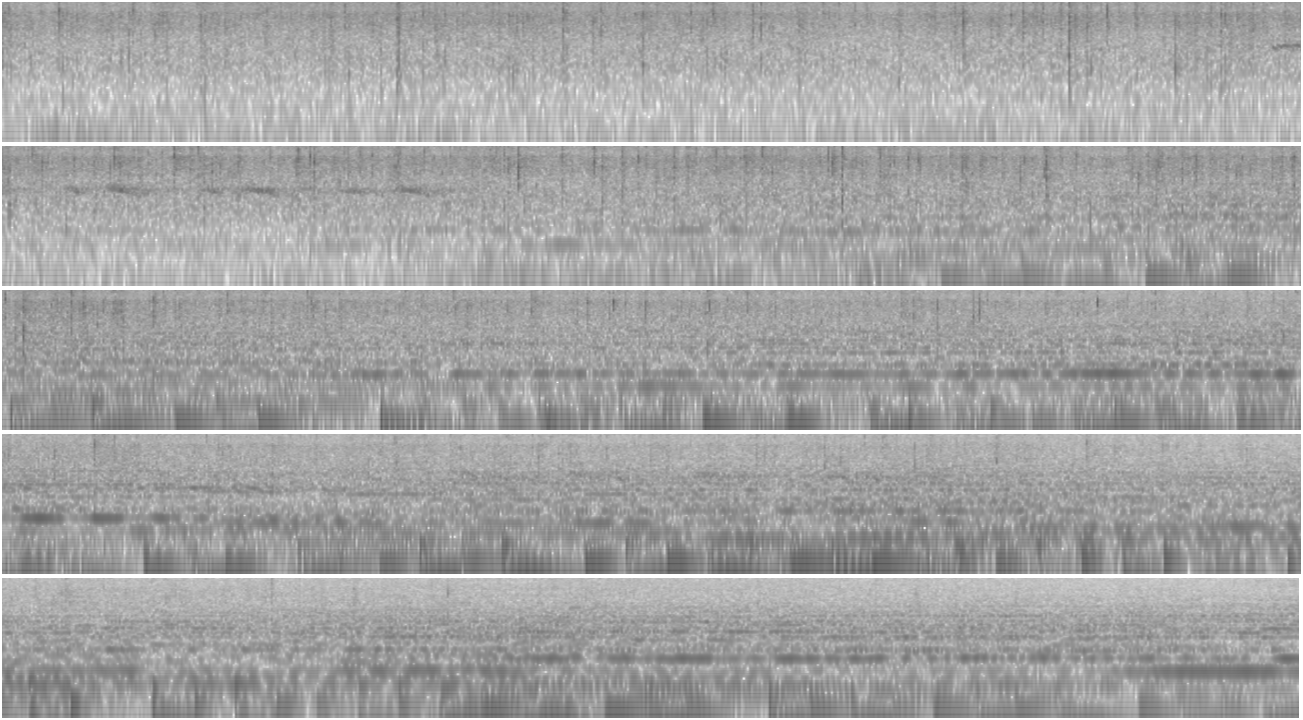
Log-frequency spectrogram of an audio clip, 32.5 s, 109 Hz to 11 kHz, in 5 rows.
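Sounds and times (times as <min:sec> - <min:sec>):
sharper rain drips: 0:00.0 - 0:31.4
steady rain falling outdoors: 0:00.0 - 0:32.4
soft tonal music: 0:06.9 - 0:32.4.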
